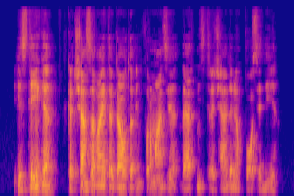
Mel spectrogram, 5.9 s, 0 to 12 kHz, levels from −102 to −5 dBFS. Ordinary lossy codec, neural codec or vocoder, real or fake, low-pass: AAC, 32 kbps; none; real; 9.9 kHz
